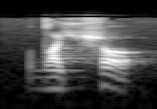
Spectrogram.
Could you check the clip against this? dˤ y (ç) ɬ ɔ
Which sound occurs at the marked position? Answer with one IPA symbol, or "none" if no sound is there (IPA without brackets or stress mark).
ç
